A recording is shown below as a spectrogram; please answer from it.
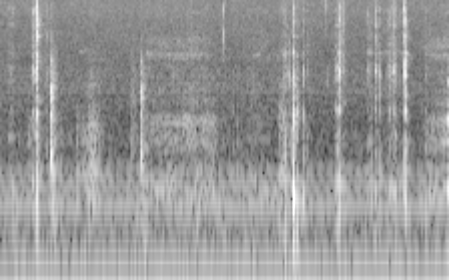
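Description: Near silence with a few faint clicks of small hardware being handled as a BNC connector and grounding tab are fitted to an antenna frame with a wrench.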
